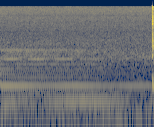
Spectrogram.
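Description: A held piano chord ringing and slowly fading away, several notes sounding together with no new notes struck.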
